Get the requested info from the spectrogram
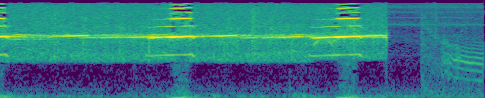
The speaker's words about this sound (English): Now, this isn't people pretending to be frogs. It's the actual frogs. Is that correct? It's actual frogs.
